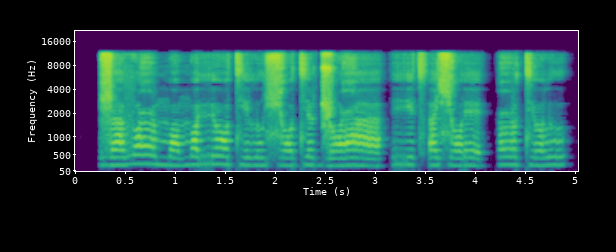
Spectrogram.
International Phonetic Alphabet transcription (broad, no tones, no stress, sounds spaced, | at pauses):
ʐ a v ɒ ʕ ʊ m ɒ m ɒ rʲ ɔ tʲ ɛ l o ɕ ɔ tʲ a ɖ͡ʐ ɔ ʕ a | rʲ ɛ t͡sʼ a ɕ ɔ ɾ ɛ | ʕ o tʲ ɔ l ʊ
